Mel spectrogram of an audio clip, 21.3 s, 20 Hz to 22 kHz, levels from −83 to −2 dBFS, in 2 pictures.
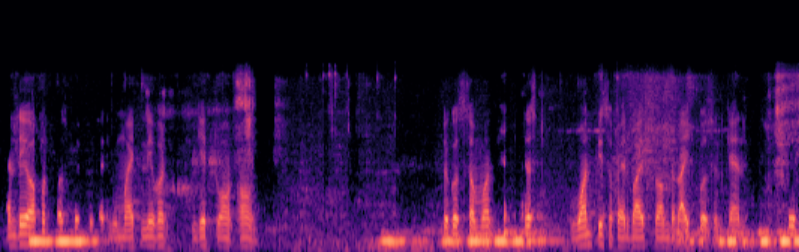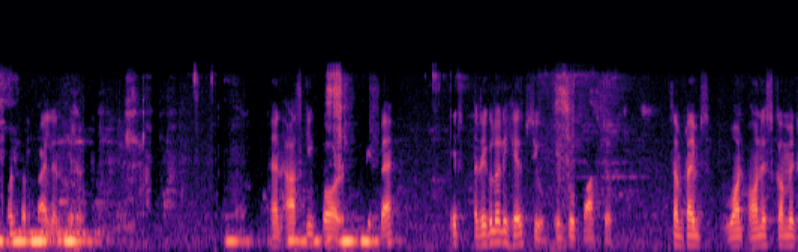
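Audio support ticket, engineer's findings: Echo leak, 0.0 to 20.99 s. Delayed copy of the speech throughout, trailing by 230 ms. Sits around 20 dB below the main talker. Likely cause: far-end loudspeaker echo not fully cancelled and sent back. Canceller residual reaching the line.

Speech suppressed in double talk, 0.06 to 18.58 s. Talker dips and cuts out in pieces while the other side speaks. Drops reach roughly 25 dB, about 2 s in total. Likely cause: canceller failing to separate near talker from echo, attenuating both.

Background gated by the echo canceller, at 5.32 to 5.74 s, 10.02 to 10.13 s and 13.93 to 14.13 s. Room sound drops out, then returns. Depths about 31, 30 and 33 dB. Canceller clamps the microphone hard while the loudspeaker plays, then releases.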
